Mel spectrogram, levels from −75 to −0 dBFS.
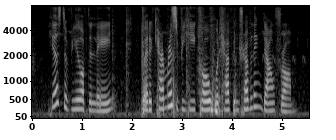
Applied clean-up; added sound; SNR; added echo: none; Run; 16 dB; none.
